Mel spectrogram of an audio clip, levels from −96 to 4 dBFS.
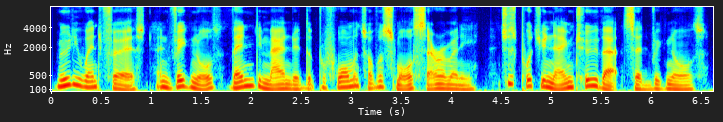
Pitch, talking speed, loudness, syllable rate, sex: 130 Hz, 190 wpm, -17 LUFS, 5.5 syllables/s, male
